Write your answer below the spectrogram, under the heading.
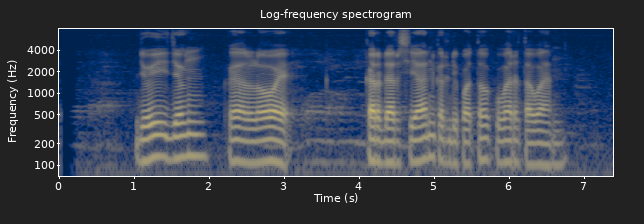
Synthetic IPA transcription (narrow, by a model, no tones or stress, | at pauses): d͡ʒuid͡ʒɨŋ | kəloɛʔ | kardarsiankərdipɔt̪ɔkuwart̪awan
